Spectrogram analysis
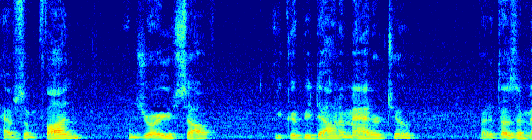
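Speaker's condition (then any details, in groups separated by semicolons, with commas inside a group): Amyotrophic lateral sclerosis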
